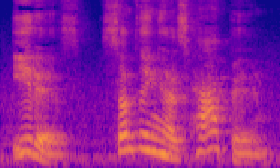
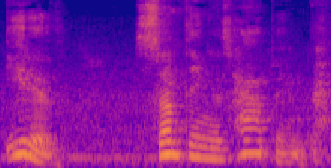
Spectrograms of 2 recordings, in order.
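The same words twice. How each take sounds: First: It is read in a normal, strong voice. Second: It is read in a weak, faint voice. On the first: The speaker calls it wrong. "I should have read it differently" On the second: The speaker calls it right. "if it was a weak voice, I should have read it differently, so I'll read it differently"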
